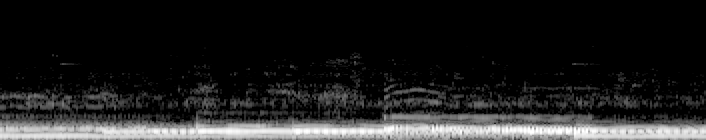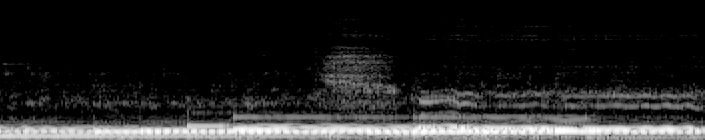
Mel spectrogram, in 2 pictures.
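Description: Slow, held keyboard chords. A woman's soft, wordless humming wavers over them about three seconds in and again near the end.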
